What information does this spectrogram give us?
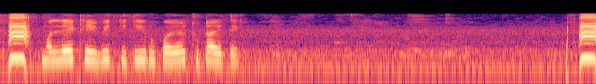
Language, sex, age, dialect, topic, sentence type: Marathi, female, 25-30, Varhadi, banking, question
